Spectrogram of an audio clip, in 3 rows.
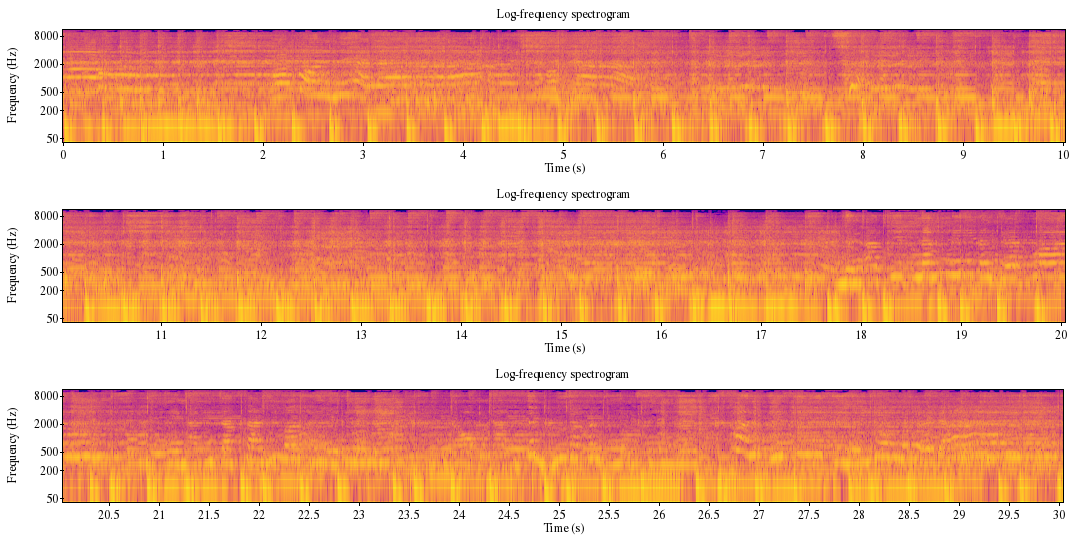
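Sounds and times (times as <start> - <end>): woman singing: 0.0 - 1.3, 2.0 - 9.2, 17.7 - 30.0
band music with bass beat: 0.0 - 30.0.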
